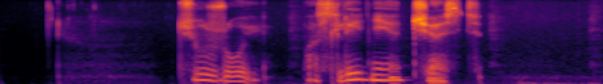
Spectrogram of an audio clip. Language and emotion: Russian, sad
